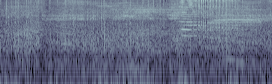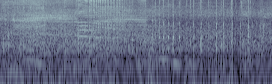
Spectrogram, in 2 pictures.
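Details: A narwhal (Monodon monoceros), an Arctic species, gives rapid trains of sharp clicks mixed with high, wavering whistles and pulsed squeals.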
